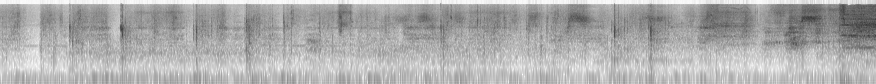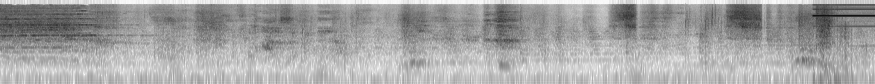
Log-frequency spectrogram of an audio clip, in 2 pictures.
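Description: Footsteps crunch slowly over debris.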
